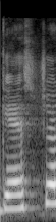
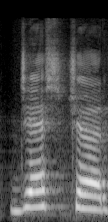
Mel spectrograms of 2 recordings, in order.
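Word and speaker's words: gesture: गेस्चर नहीं पढ़ते हैं। क्या पढ़ते हैं इसको हम? जेस्चर।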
